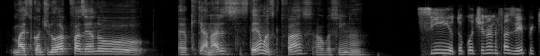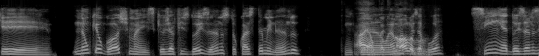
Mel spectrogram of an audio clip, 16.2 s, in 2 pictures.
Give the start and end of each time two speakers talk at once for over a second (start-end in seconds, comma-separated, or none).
13.4-14.6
